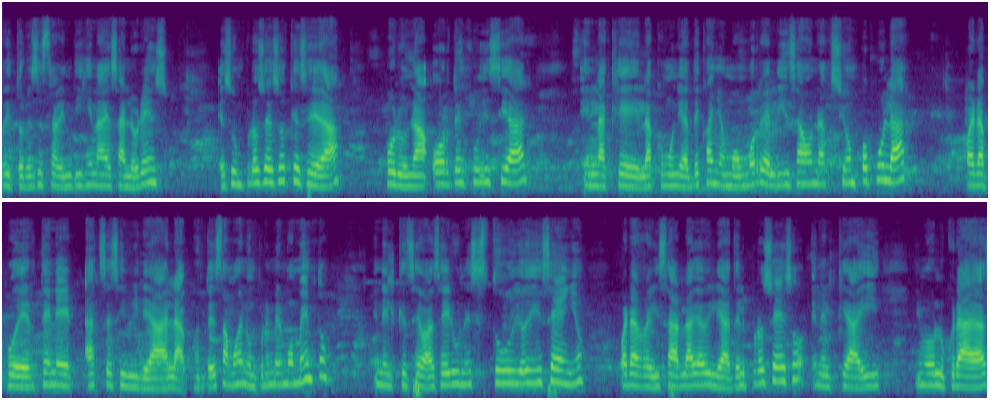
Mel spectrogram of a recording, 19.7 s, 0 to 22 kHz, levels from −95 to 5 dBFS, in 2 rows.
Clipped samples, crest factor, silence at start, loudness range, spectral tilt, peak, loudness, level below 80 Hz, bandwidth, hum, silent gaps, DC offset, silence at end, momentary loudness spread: under 0.1%; 18 dB; 0 s; 2 LU; -4.5 dB/octave; -6 dBFS; -25 LUFS; -66 dBFS; 16 kHz; none; none; under 0.1%; 0 s; 11 LU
